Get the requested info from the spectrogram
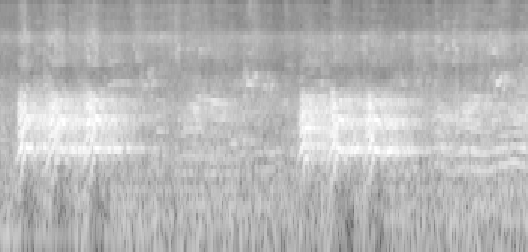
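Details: German Shepherd barking in two loud bursts about two and a half seconds apart, each a harsh bark trailing into a wavering whine.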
